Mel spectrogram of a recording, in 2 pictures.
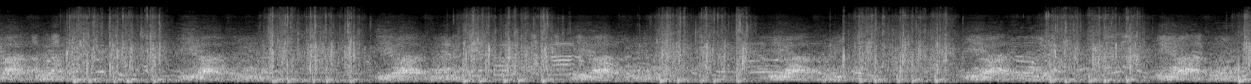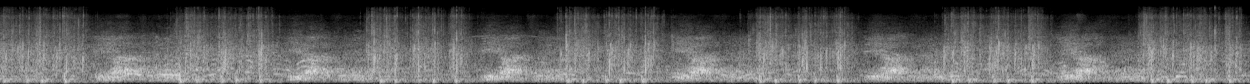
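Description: Fans clap their hands in time with the chant.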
